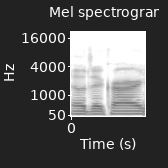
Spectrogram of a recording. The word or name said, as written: LJ Cryer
